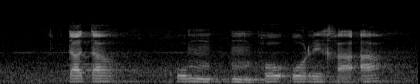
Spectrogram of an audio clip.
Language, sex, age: Northern Sotho, male, 35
